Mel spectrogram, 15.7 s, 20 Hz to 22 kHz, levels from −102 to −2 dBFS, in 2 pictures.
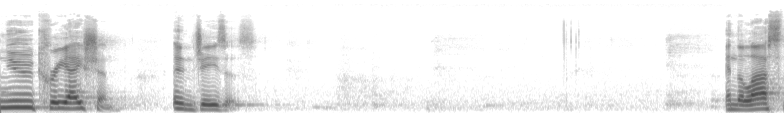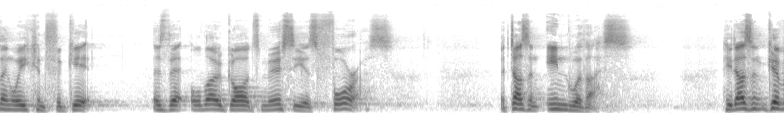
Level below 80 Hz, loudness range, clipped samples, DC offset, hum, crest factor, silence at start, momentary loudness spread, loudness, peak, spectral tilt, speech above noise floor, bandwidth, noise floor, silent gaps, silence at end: under -90 dBFS; 6 LU; under 0.1%; under 0.1%; none; 22 dB; 0 s; 17 LU; -41 LUFS; -20 dBFS; -4 dB/octave; 44 dB; 18 kHz; -85 dBFS; none; 0 s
